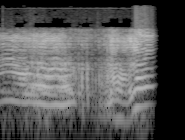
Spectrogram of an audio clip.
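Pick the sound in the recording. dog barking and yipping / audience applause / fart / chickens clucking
fart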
